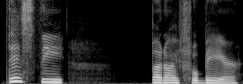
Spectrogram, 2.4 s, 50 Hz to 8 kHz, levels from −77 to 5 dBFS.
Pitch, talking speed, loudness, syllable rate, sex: 235 Hz, 100 wpm, -15 LUFS, 4.2 syllables/s, female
